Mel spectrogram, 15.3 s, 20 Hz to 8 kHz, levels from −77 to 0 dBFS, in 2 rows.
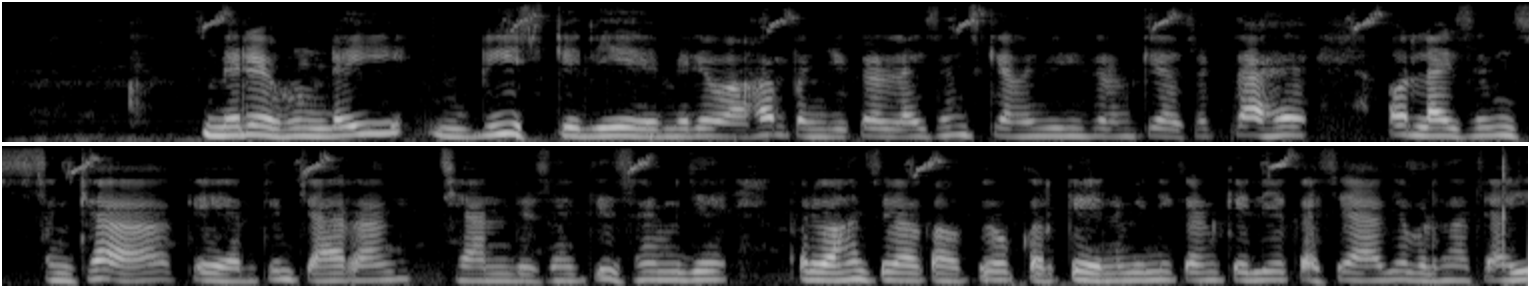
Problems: background sounds at intervals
